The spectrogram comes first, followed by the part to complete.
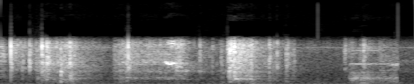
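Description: Instant film being pulled by hand out through the rollers of a home-made pinhole Polaroid camera, which starts the print developing: four short noisy strokes about half a second apart.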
